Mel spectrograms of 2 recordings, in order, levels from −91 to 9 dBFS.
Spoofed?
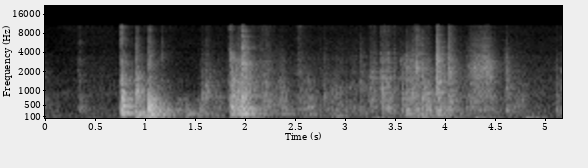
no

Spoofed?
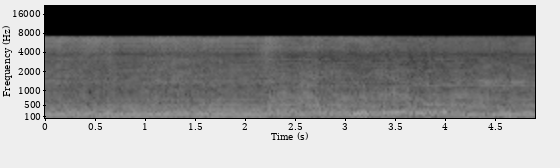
yes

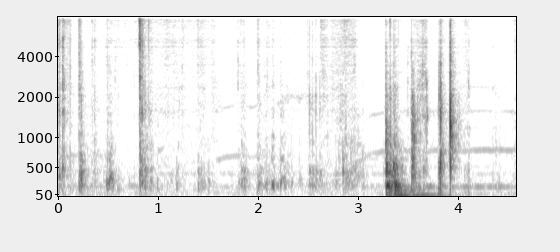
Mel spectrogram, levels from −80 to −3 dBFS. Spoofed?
yes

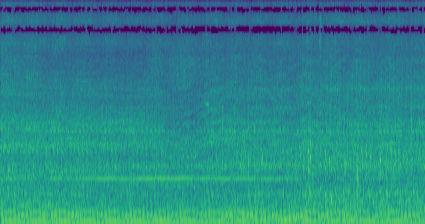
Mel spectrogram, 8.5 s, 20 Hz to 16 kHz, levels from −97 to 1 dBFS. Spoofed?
no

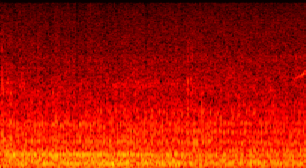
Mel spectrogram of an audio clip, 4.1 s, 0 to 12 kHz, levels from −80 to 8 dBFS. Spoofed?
no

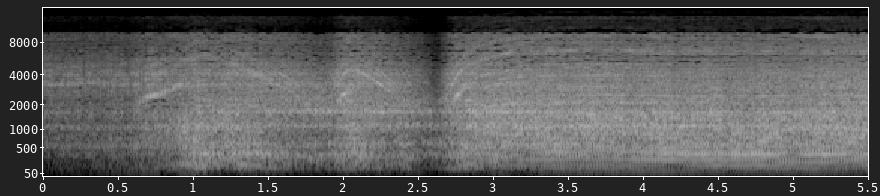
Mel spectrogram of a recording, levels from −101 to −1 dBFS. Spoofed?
no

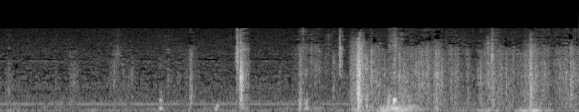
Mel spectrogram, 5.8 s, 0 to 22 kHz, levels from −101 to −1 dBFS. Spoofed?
yes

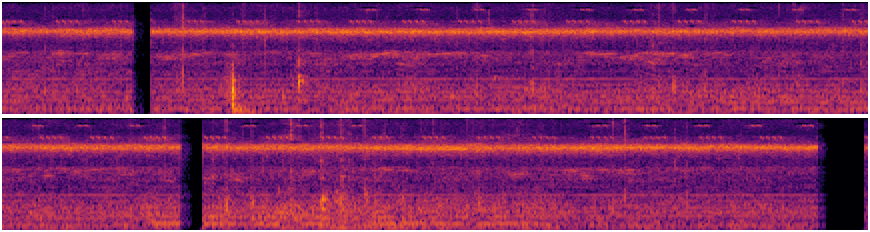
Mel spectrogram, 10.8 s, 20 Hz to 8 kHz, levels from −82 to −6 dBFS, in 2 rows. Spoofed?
no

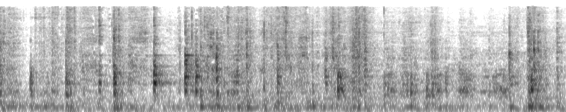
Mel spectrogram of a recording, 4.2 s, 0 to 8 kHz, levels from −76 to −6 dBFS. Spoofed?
no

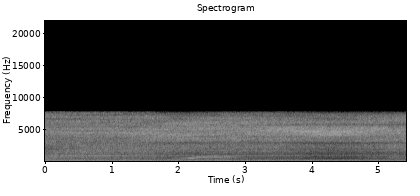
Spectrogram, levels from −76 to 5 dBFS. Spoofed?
no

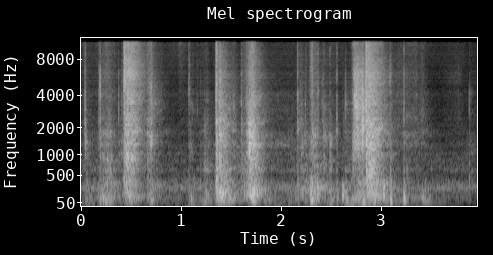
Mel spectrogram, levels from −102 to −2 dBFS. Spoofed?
yes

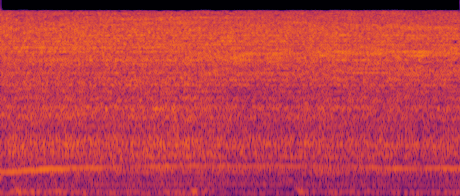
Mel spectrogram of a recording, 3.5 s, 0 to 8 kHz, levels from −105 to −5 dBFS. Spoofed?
yes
